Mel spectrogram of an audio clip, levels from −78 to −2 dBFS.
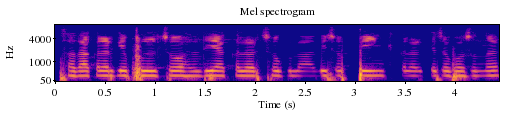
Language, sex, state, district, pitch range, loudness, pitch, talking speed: Hindi, female, Bihar, Kishanganj, 210-215 Hz, -24 LUFS, 210 Hz, 230 wpm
